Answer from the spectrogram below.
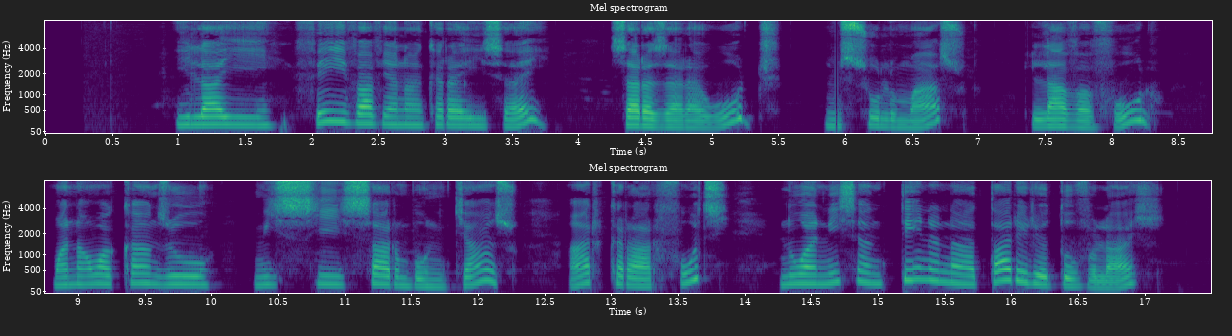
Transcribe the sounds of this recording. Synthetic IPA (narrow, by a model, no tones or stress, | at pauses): ilajiv̥eivavanaŋkiɾajizaj | z̥aɾazaɾauʈ͡ʂə̥ | misulumasu̥ | lavəv̥ulu̥ | manawakand͡zu | misisaɾimbunikʲaz̥u̥ | aɾakiraɾufut͡si̥ | nuanisanit̪enanəːt̪aɾiɾewt̪uvulahi̥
